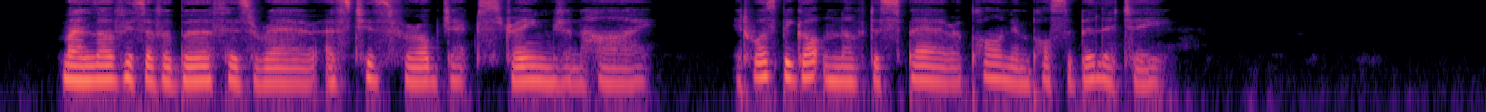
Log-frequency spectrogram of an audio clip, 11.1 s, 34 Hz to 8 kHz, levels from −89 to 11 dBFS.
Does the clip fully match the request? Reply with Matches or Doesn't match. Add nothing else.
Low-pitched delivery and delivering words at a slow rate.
Doesn't match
